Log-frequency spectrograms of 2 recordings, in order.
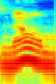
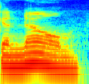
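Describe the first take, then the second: First: The word starts with an n sound. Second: The word starts with a hard g sound. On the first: The speaker calls it wrong. "as opposed to being pronounced GNOME with the silent G" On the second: The speaker calls it right. "it's pronounced GNOME"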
